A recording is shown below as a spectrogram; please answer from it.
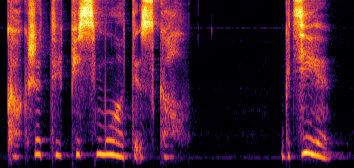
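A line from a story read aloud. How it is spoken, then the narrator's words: Barely audible. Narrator (Russian): Чуть слышно вымолвила Аня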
